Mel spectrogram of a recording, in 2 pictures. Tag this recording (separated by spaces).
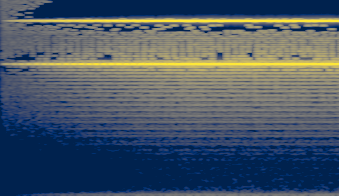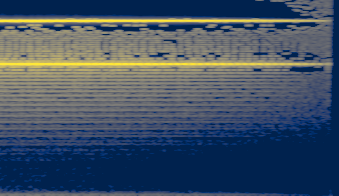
terrifying thrill suspense tinnitus ears horror-fx horror-effects terror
